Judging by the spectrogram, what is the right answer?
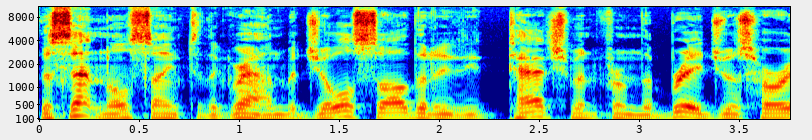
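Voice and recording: Someone is reading aloud in a natural voice. The pitch variation is ordinary.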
